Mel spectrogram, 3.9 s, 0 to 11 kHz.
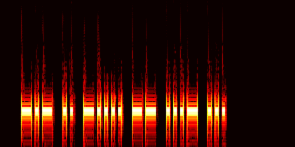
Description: Morse code, heard as a keyed tone, about 26 wpm, 700 Hz. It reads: KI6MVS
